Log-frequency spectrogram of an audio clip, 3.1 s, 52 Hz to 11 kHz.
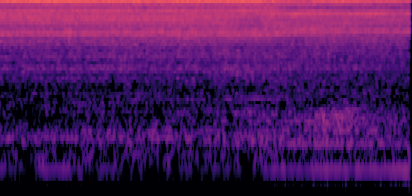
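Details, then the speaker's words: V8 engine with low compression on cylinder 8, leakdown test at 6 bar with the piston at TDC. Steady airy hiss at the engine breather, nothing at the intake or exhaust. High leakage into the crankcase; most probably a collapsed ring or cracked piston. "And then almost immediately you can hear the noise. So this is a breather in the engine, so what we have in this case, it is most probably a collapsed ring or cracked cylinder. Cracked piston. So you'll see the leakage is high."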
